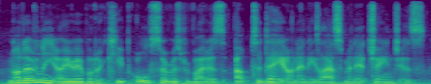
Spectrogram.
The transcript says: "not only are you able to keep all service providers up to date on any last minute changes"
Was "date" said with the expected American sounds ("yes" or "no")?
no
